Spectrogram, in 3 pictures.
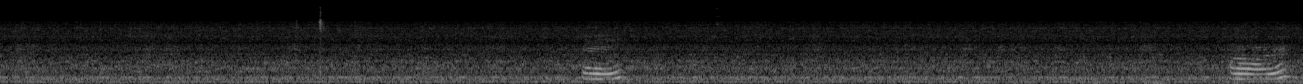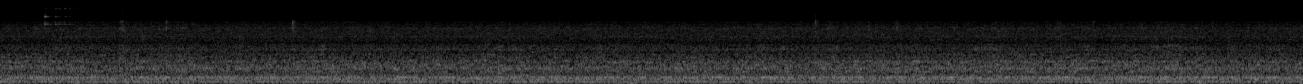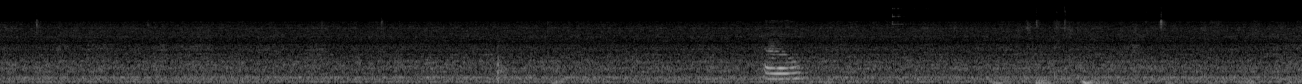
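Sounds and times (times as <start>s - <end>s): low hum and hiss of room noise: 0.0s - 39.0s.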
